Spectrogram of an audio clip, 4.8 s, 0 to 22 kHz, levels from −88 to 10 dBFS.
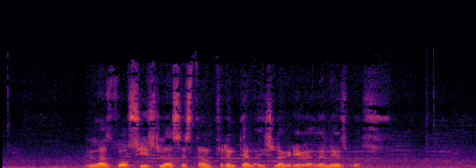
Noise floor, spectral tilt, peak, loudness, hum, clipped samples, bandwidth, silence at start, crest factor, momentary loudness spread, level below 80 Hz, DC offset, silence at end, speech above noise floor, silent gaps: -48 dBFS; -4.5 dB/octave; -8 dBFS; -24 LUFS; none; under 0.1%; 14.5 kHz; 0.05 s; 18 dB; 22 LU; -52 dBFS; under 0.1%; 0.15 s; 24 dB; none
